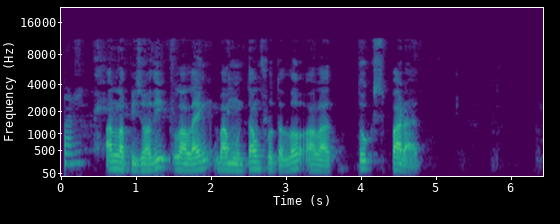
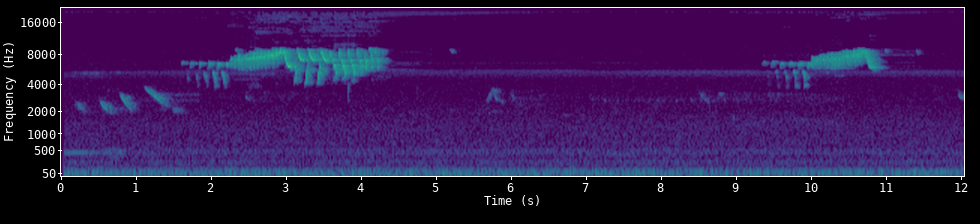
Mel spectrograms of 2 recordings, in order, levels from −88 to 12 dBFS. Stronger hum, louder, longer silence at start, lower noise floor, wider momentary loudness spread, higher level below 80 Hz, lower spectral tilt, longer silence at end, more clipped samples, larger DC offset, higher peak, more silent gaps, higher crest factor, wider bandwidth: neither; about the same, -25 LUFS vs -23 LUFS; second, 0.05 s vs 0.45 s; first, -81 dBFS vs -56 dBFS; second, 12 LU vs 26 LU; second, -68 dBFS vs -56 dBFS; first, -6.5 dB/octave vs 2.5 dB/octave; first, 1.7 s vs 0.65 s; neither; neither; about the same, -6 dBFS vs -8 dBFS; neither; about the same, 20 dB vs 24 dB; second, 11.5 kHz vs over 20 kHz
